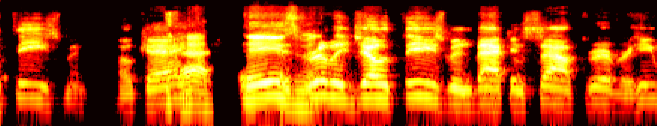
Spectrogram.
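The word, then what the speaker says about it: Theismann: So he changed his name from Theman to Thyman to rhyme with Heisman.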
